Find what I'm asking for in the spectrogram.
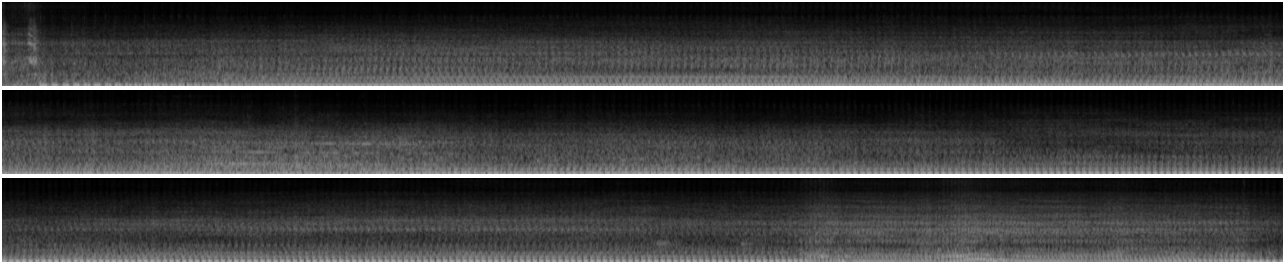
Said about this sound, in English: Quiet little motor, sounds nice and tight, no strange noises, revs up just smooth.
